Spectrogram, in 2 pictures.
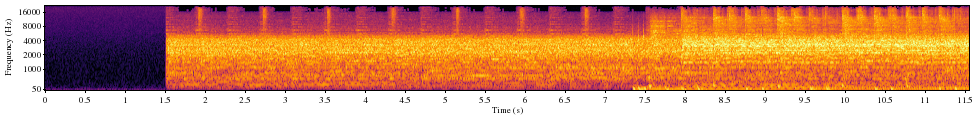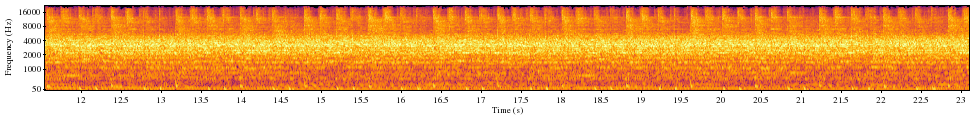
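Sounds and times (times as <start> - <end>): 
rock music from gold-plated tape: 1.5 - 23.1.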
